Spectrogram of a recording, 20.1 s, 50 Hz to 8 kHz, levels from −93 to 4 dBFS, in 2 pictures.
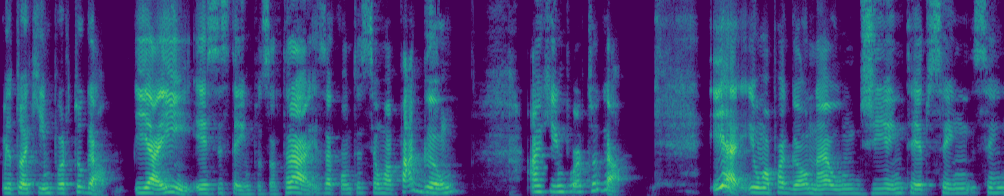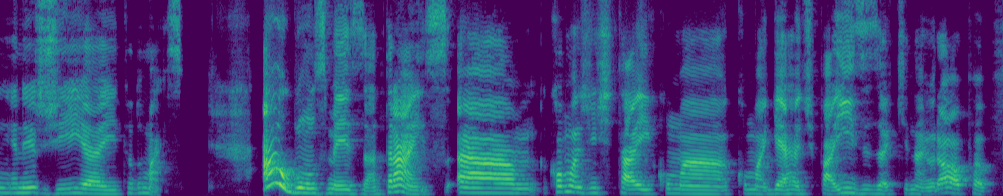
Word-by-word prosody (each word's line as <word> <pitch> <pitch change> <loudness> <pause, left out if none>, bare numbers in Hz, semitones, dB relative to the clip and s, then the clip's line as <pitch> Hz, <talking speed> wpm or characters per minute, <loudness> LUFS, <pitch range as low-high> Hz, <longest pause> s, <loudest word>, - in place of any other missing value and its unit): Eu 190 - -4
estou 185 - +1
aqui 185 0 -2
em 190 - -8
Portugal, 190 +2 -3 0.3
e 200 0 +3
aí 190 +5 +5
esses 175 +1 0
tempos 155 -2 -8
atrás 190 +3 +2
aconteceu 185 +1 -5
um 185 - -6
apagão 205 +5 -1 0.7
aqui 240 0 -1
em 240 - -4
Portugal. 290 - -4 0.9
E 475 - +4
a - - +6
e 210 - +1
um 205 -1 +1
apagão, 190 -2 -3
né, 175 0 +1
um 175 +1 -8
dia 180 +2 -2
inteiro 195 - -4
sem 185 - -4
sem 200 -1 -6
energia 180 -3 -2
e 155 0 -9
tudo 190 +4 -17
mais. 200 - -7 0.8
Há - - +9
alguns 190 - +2
meses 165 -3 -2
atrás, 150 - +5
ah, 195 -2 +6 0.3
como 235 +1 -2
a 215 - -1
gente 200 -1 -7
tá - - +3
aí 170 -1 0
com 185 - -15
uma 155 -3 -1
com 170 - -17
uma 155 -3 -5
guerra 160 0 0
de 155 -1 -10
países 165 -5 -2
aqui 170 - -8
na 165 - -8
Europa, 140 +2 -3
185 Hz, 150 wpm, -24 LUFS, 170-200 Hz, 0.9 s, Há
